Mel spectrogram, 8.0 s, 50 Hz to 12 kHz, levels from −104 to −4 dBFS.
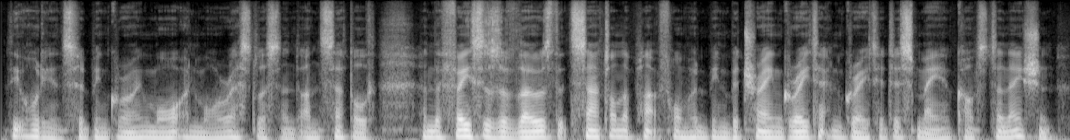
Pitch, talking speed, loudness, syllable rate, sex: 95 Hz, 225 wpm, -20 LUFS, 6.0 syllables/s, male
